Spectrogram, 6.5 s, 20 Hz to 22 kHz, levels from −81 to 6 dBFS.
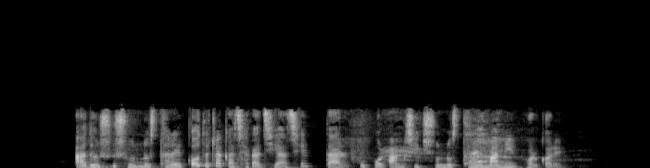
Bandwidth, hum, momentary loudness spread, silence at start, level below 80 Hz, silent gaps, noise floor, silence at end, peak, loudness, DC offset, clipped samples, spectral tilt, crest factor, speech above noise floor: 8.6 kHz; none; 9 LU; 0.75 s; -72 dBFS; none; -88 dBFS; 0.9 s; -2 dBFS; -21 LUFS; under 0.1%; under 0.1%; -1 dB/octave; 22 dB; 65 dB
